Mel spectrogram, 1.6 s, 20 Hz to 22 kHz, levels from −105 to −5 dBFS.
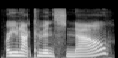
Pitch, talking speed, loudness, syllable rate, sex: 205 Hz, 190 wpm, -18 LUFS, 5.7 syllables/s, female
